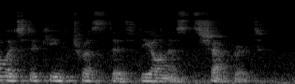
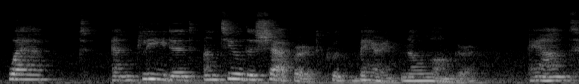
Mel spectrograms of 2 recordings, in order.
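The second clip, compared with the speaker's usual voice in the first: plain reading voice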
